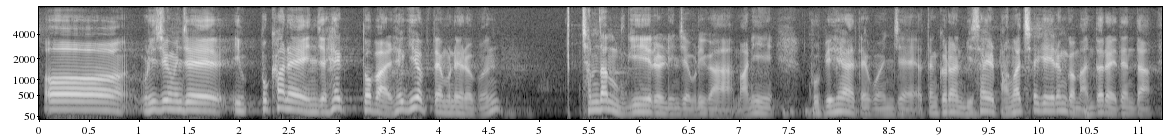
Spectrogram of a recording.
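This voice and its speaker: Busan-accented pastor preaching in a reverberant hall. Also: male voice, mid-range voice, lively intonation, moderate pace, fairly bright tone. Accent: Gyeongsang Korean. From Busan, South Korea. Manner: chatty and joking, with many fillers. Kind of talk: sermon at a revival service. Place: church sanctuary. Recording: long hall reverb from church PA.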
